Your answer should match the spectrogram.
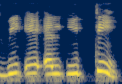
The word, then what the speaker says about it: valet: Children, it is V-A-L-E-T. Okay, T is silent, valet.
